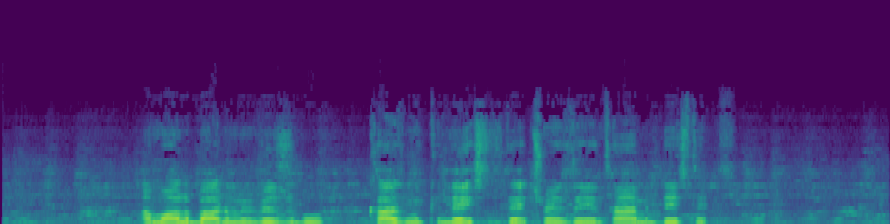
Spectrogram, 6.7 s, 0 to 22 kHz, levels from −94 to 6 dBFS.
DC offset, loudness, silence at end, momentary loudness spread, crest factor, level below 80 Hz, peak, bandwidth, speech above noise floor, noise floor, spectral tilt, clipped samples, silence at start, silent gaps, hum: under 0.1%; -18 LUFS; 0.25 s; 9 LU; 18 dB; -66 dBFS; -2 dBFS; 11.5 kHz; 30 dB; -48 dBFS; -4.5 dB/octave; under 0.1%; 0.2 s; none; none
